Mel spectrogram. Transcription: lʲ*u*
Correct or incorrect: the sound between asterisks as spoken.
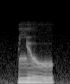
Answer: correct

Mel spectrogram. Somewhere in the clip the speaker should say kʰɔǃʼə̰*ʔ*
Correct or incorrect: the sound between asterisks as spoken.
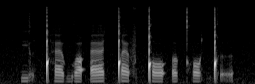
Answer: incorrect: none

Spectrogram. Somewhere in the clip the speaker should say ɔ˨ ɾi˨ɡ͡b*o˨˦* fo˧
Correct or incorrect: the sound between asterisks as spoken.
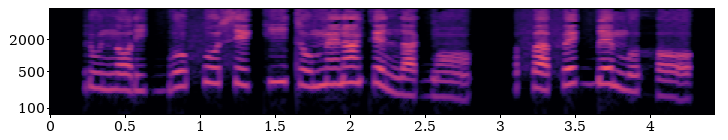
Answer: correct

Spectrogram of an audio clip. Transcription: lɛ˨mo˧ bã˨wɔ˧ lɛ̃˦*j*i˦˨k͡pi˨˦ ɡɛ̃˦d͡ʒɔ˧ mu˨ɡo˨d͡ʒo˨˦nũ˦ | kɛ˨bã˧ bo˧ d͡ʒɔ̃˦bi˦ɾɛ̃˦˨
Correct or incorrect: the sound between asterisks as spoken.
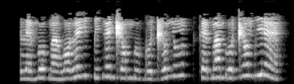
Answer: correct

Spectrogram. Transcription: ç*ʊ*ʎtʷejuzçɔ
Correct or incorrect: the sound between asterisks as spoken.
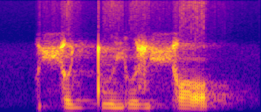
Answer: incorrect: ɔ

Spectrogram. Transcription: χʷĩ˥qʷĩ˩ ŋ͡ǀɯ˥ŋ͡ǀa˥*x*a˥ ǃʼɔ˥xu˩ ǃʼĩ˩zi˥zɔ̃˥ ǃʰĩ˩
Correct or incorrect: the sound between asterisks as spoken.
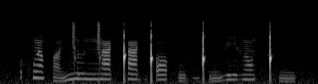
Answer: incorrect: ǃ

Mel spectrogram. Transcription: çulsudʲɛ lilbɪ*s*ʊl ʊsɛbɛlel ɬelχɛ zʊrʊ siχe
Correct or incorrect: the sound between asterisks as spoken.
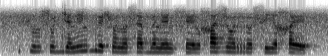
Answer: incorrect: ɬ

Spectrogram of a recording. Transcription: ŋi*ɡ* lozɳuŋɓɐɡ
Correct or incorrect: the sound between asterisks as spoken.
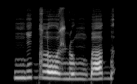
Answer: correct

